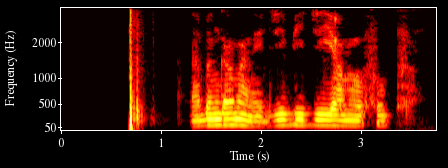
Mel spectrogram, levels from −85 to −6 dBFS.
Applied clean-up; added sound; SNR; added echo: neural mask model RNNoise.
